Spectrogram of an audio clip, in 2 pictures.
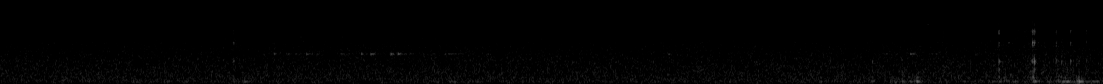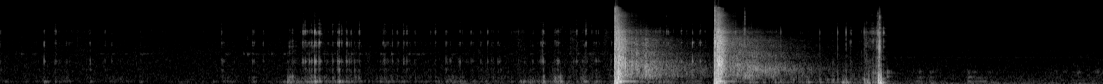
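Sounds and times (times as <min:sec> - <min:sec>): shotgun shots with echo: 0:17.2 - 0:19.1.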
